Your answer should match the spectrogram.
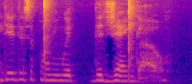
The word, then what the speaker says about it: Django: disappoint me with the Django the D is silent how in the hell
